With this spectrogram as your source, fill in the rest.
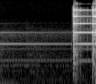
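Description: A short bell-like notification chime rings out after about half a second of faint steady tone, two bright metallic rings in quick succession, loud and close, with no voices.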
